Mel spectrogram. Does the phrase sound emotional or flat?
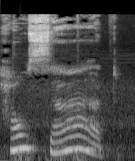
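emotional. The phrase is said with clear emotion. The speaker calls it right. "आपको कुछ emotion अपने आवाज़ से भी सुनाना है ना"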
